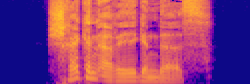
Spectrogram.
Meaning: strong/mixed nominative/accusative neuter singular of schreckenerregend
- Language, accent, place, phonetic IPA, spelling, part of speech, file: German, Germany, Berlin, [ˈʃʁɛkn̩ʔɛɐ̯ˌʁeːɡəndəs], schreckenerregendes, adjective, De-schreckenerregendes.ogg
